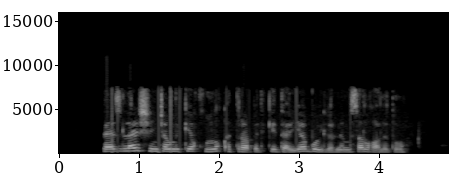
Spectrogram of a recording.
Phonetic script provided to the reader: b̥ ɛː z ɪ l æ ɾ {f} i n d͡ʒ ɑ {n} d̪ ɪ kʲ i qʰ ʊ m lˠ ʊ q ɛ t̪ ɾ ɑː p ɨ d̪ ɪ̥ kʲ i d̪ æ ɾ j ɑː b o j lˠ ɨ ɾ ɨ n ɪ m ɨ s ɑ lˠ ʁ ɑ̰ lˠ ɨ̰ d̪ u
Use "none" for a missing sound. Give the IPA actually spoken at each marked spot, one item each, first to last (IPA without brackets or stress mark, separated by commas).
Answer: ʃ, ŋ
